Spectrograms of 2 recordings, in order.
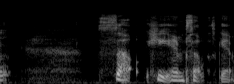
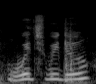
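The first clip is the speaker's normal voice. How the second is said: loud, higher restatement; emphatic admission; 5 semitones higher, 8 dB louder, slower than usual. Real, not acted. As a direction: say it back louder, lifting the end. Repeats the line for emphasis.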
